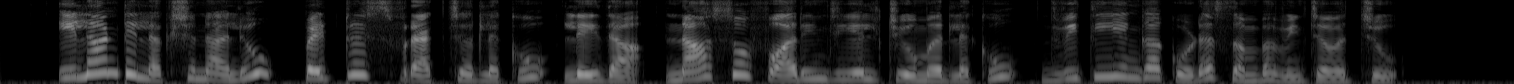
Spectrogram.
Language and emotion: Telugu, neutral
